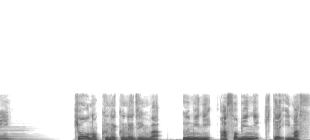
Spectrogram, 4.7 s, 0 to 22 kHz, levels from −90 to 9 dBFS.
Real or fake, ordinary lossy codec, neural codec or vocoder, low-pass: real; none; none; 7.2 kHz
